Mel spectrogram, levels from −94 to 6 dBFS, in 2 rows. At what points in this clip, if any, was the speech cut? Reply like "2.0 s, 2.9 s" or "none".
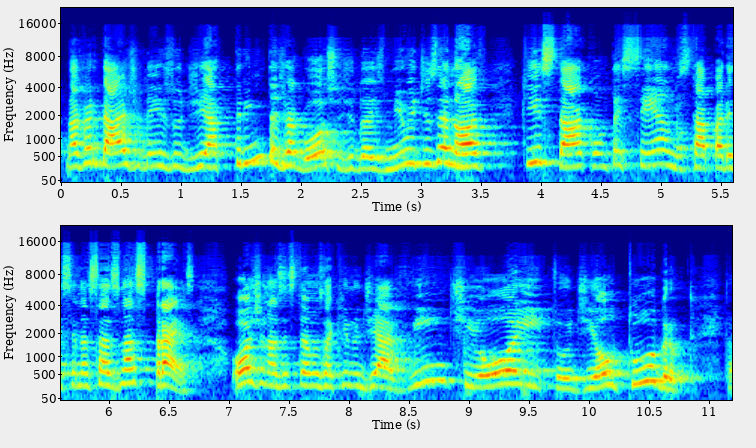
5.1 s, 6.1 s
